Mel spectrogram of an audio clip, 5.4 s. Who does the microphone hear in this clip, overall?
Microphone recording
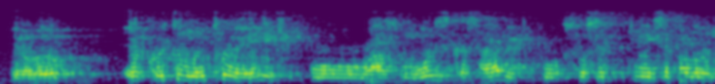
echo only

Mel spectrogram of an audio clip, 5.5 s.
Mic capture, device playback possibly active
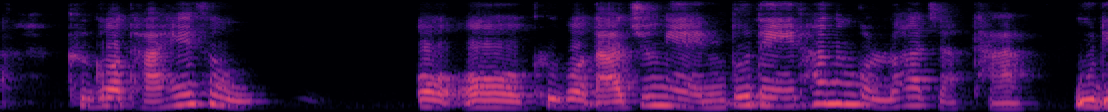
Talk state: echo only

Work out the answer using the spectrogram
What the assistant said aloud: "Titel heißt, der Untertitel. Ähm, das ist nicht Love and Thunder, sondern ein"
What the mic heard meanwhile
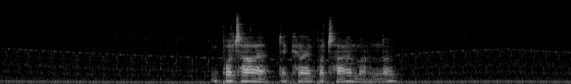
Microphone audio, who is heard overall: user only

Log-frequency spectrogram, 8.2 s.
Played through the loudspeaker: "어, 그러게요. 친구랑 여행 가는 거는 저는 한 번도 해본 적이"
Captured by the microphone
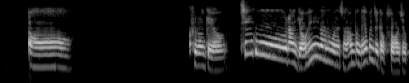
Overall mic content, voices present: echo only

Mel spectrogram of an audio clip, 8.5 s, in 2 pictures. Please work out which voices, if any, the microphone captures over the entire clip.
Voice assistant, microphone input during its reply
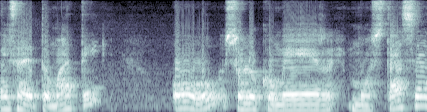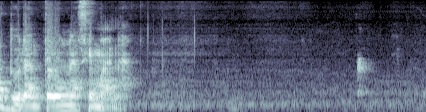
echo only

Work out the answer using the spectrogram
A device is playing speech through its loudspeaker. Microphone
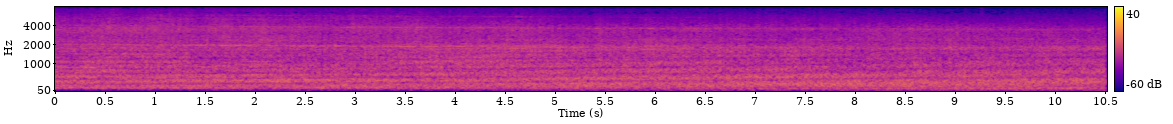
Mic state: neither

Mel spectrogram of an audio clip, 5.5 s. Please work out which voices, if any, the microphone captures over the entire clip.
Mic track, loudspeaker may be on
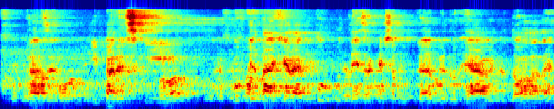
echo only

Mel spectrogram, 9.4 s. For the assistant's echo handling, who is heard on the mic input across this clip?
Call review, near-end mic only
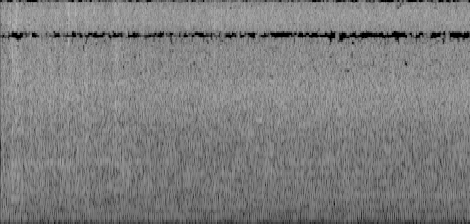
neither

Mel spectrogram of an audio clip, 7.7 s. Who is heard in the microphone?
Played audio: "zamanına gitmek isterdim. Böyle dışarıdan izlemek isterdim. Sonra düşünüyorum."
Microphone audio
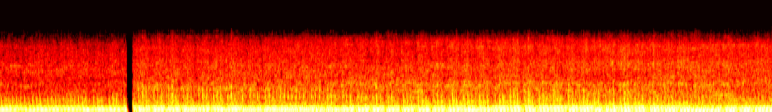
neither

